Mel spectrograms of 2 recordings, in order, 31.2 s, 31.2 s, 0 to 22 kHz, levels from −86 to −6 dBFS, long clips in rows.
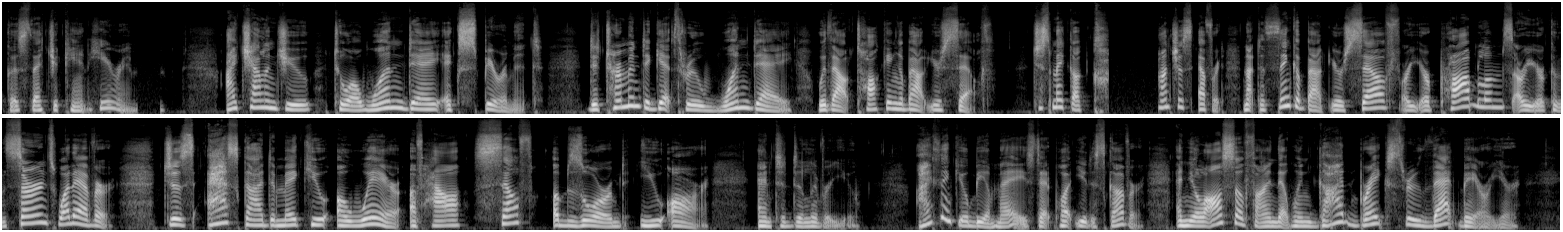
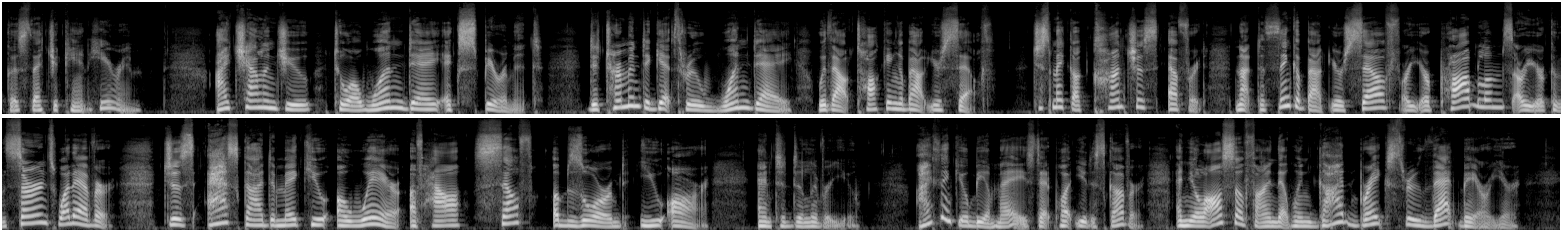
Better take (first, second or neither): second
